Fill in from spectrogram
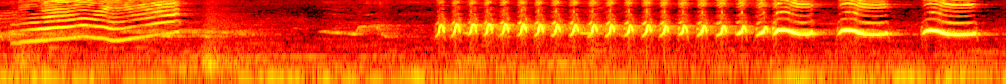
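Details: Masked laughingthrush (Poksay Hongkong) with a clear, rich isian song: a wavering whistled phrase, a pause, then a fast even series of about twenty short rattling notes, ending in looping whistled wavy notes.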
